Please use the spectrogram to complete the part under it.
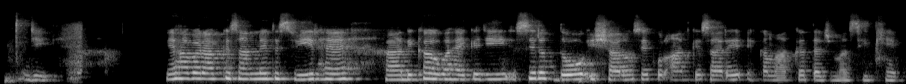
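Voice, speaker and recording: In an online lesson, a woman teaches Quranic grammar, explaining her slides in a fairly high voice with fairly even intonation. She repeats her points often, checks in with "theek hai," and reads example words slowly and drawn out. The sound is reverberant.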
